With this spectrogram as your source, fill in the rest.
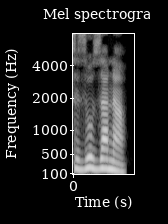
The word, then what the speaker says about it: Zuzana: with acute accents, so the correct pronunciation of the name in the dvojité vo languages is with stress on the first syllable and with short vowels Zuzana.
